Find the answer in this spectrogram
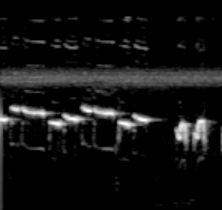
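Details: Singing wild hwamei, Chinese species, pouring out quick, bright whistled notes that rise and fall, then short, lower, richer phrases after a brief pause, with a faint continuous high tone underneath.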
